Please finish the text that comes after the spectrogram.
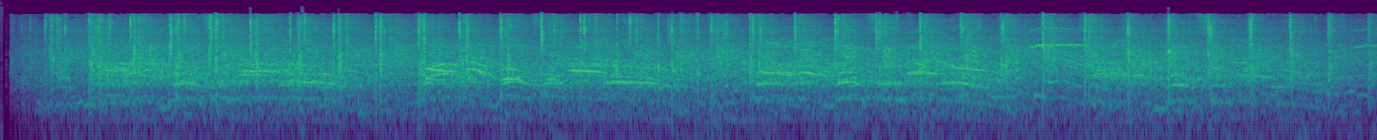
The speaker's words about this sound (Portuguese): A plateia gritou fora Bolsonaro por cerca de um minuto e aí tem um trechinho para você conferir.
